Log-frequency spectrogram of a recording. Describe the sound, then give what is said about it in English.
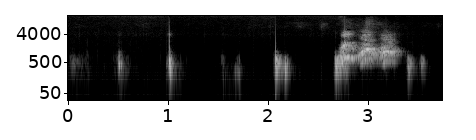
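A friendly pup gives a few short, sharp barks, then a longer, louder run of excited yelping and barking, with scuffling thumps as it jumps up on a man. “Hey, quit jumping on me. Friendly little cuss, aren't you? Down, I say.”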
